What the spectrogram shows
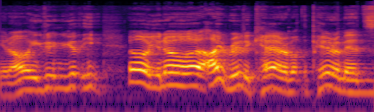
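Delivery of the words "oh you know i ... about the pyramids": mocking, put-on dumb podcaster voice. Mocking a podcast host you call an idiot, show how he talks now: mocking impression of a podcaster. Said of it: "he literally he talks like this now".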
